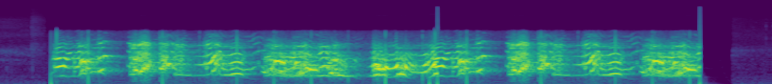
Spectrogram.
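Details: Dog barking, presented in an animal sounds lesson: a series of six drawn-out, wavering howl-like yelps, each lasting about a second with short gaps, clean with no other sounds.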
